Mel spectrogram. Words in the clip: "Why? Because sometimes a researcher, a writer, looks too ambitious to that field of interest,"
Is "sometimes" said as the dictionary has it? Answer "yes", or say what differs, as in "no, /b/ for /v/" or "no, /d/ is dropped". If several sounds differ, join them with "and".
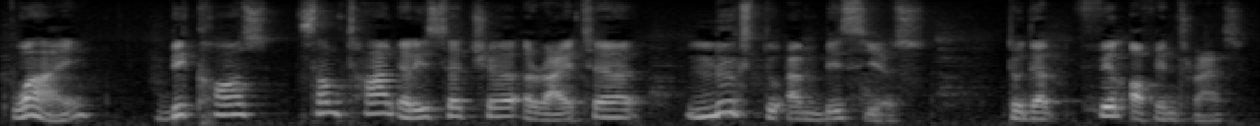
no, /z/ is dropped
